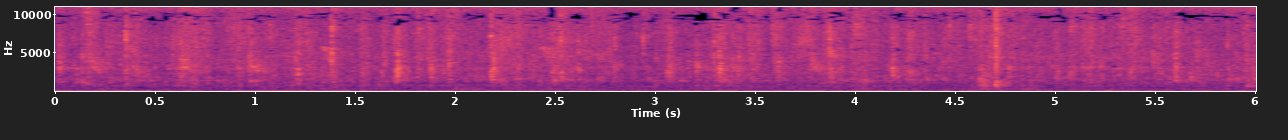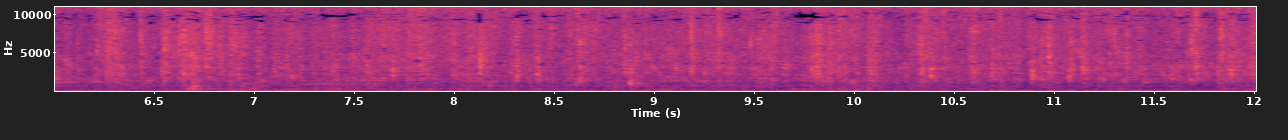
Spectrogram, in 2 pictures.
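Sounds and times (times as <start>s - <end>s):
pigs chewing leaves: 0.0s - 12.0s.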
